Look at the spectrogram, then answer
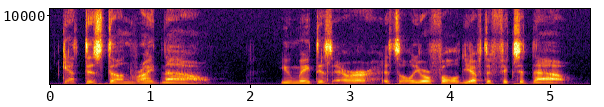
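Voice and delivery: acted-out furious, blaming, angry tirade. Retelling a man yelling at him beside his desk, acting out an angry yell. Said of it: "yell at the top of his lungs, being totally angry".

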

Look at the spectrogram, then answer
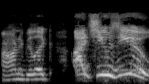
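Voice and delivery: raspy voice, pitched high. Explaining a personal take on a character voice: raspy Ash Ketchum voice. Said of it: "taking it like Ash Ketchum rasp".

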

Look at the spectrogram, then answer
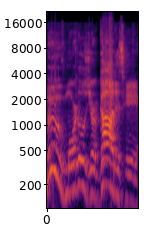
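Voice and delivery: thundering, booming, godlike, intimidating shout. Retelling a spell-boosted attempt to frighten armed guards: retelling a magically loud intimidating shout. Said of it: "increase the volume of my voice".

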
